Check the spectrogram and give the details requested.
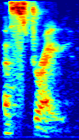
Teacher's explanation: we put the emphasis on the stray part of the word and this a y is another long a sound okay so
